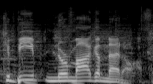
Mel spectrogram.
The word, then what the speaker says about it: Khabib Nurmagomedov: Khabib, I got Technically, that it's like Habib. Like, they don't say the kid. But it's Khabib Nurmagomedov.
